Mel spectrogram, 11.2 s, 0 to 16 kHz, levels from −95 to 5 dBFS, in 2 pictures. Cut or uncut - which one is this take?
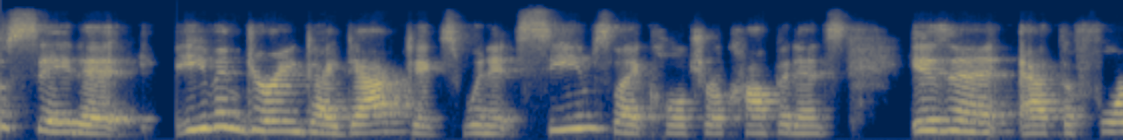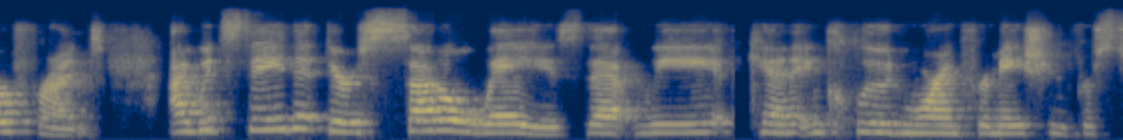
uncut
